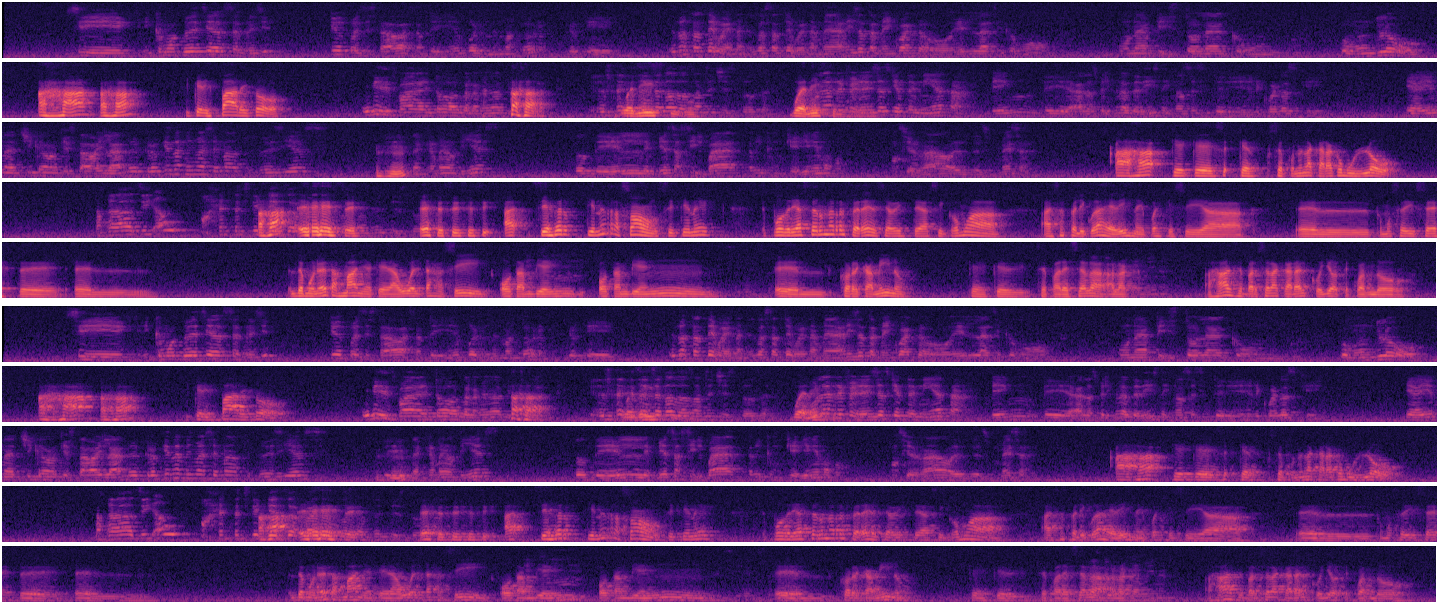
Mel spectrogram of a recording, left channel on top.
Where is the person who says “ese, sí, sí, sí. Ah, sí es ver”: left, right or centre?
Left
